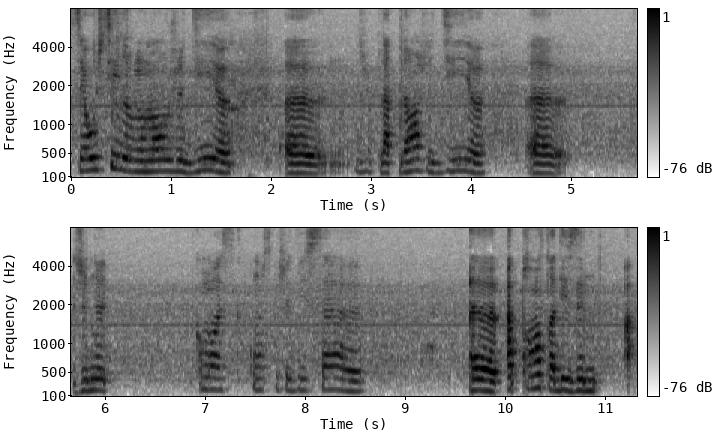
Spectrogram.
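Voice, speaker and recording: A woman author from Vietnam talks in a hesitant, reflective interview, often repeating words as she searches for them. Her voice sits a little low. The recording carries a clear noisy background. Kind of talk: interview conversation.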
